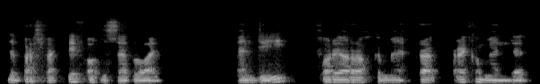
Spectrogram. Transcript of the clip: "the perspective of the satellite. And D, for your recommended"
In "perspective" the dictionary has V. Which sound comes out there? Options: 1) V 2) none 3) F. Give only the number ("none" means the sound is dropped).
3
